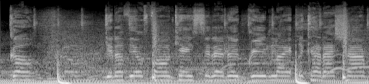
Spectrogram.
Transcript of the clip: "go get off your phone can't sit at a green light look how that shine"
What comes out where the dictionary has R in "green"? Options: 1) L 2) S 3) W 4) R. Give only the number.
4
